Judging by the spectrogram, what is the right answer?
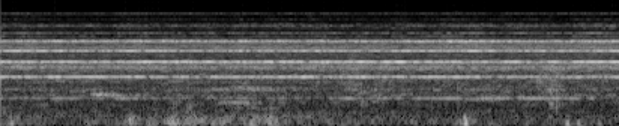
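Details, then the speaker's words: Building fire alarm sounding after power returned from a blackout: continuous shrill electronic tone holding a steady pitch. Owner suspects the panel shows a battery fault and the problem is in the wiring; cause not confirmed. "Nag-burn out na, hindi, nag-blackout doon kanina. Tapos pagbalik yun, nag-fire alarm."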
